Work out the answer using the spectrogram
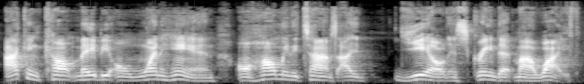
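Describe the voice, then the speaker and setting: This vlogger lectures on marriage like a casual sermon, repeating himself emphatically, addressing viewers head-on, and turning to his wife for confirmation. He has a sharp, mid-range voice and takes his time.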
